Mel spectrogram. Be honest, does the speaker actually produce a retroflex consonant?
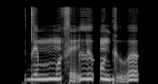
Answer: no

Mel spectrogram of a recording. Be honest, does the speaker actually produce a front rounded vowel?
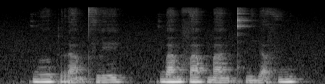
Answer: no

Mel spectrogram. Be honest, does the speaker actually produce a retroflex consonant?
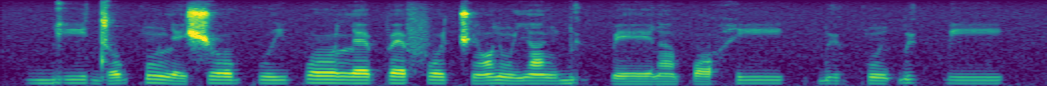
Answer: no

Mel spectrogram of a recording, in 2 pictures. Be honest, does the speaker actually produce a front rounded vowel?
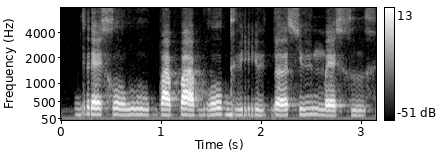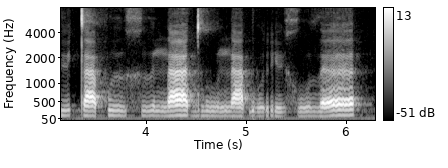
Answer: yes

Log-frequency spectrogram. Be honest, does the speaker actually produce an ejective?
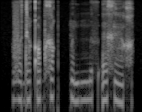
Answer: yes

